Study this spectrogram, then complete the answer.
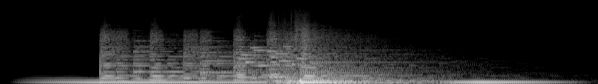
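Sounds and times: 
combat theme music ending: 1.0s - 5.6s.

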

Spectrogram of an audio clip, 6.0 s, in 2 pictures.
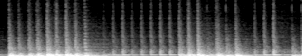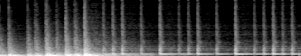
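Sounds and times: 
jungle ambience: 0.1s - 5.9s.

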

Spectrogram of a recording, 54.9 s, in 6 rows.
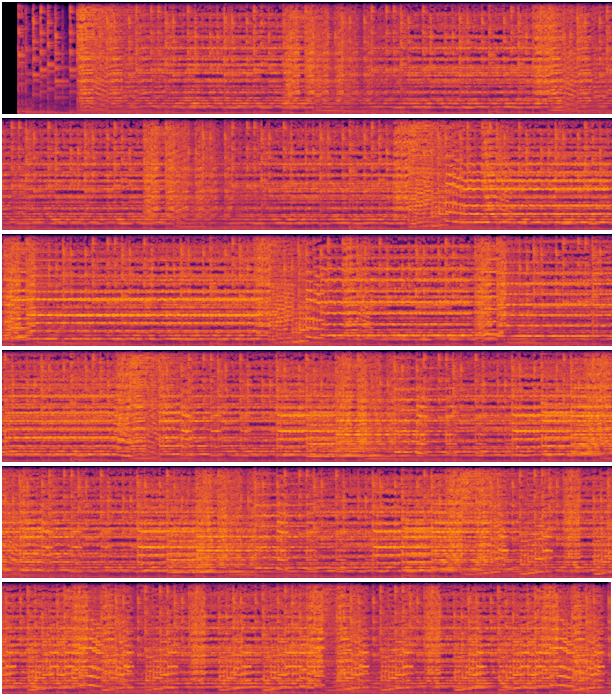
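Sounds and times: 
MIDI music: 1.2s - 54.8s.

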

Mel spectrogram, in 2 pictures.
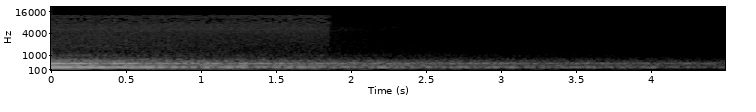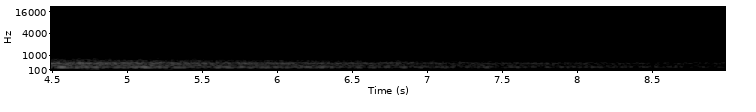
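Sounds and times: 
sequenced melody: 0.0s - 1.6s.

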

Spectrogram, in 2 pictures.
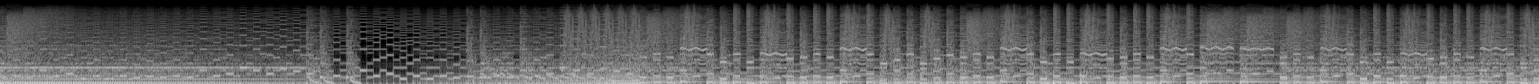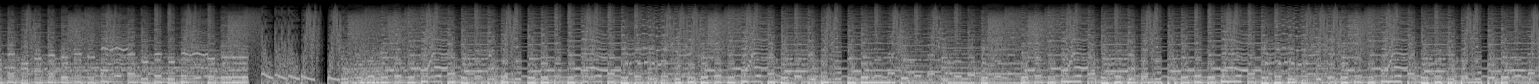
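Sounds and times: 
final boss music loop: 0.0s - 17.9s, 18.8s - 30.7s.

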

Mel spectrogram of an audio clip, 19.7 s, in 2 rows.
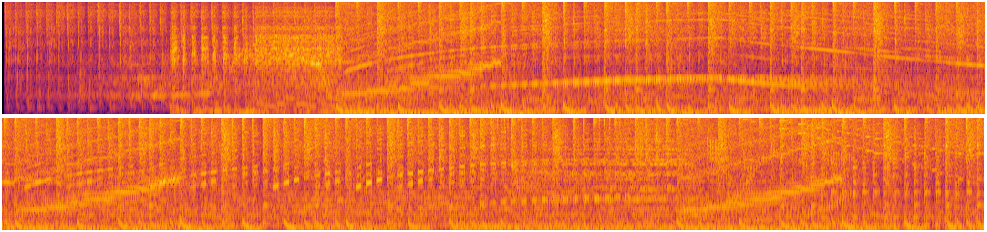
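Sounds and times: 
music jingle: 0.6s - 19.6s.

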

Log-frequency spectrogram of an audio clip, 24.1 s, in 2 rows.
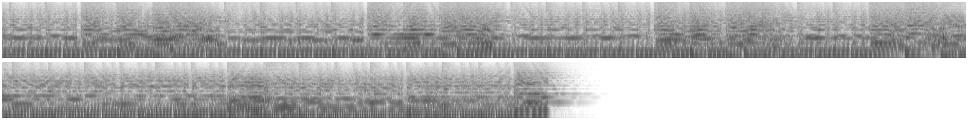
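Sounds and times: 
MIDI battle music: 0.0s - 19.1s.

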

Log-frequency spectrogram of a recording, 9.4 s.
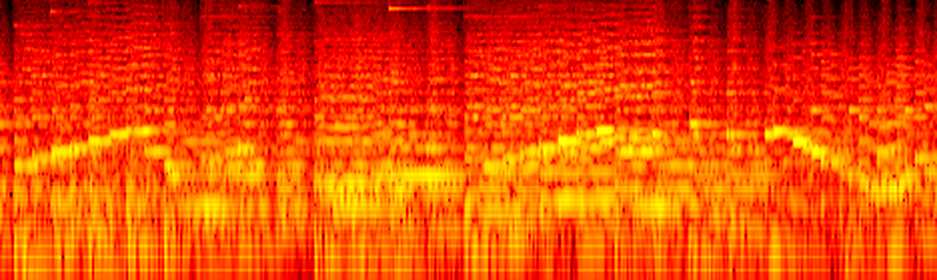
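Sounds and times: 
game menu music: 0.2s - 9.2s.

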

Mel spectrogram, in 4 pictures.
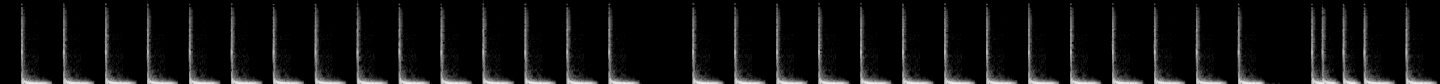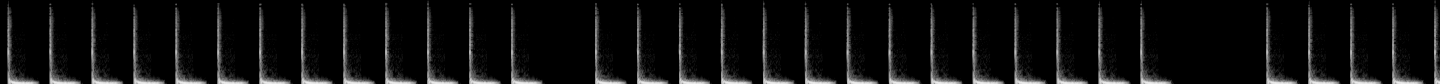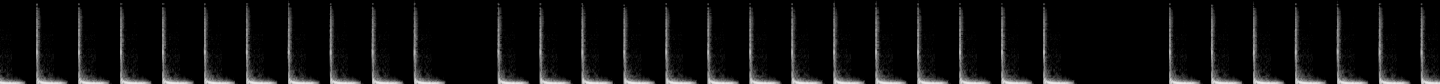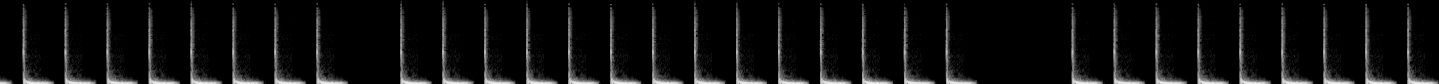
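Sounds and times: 
classic background music kick drum: 0.0s - 6.4s, 7.0s - 19.8s, 20.4s - 26.2s, 27.1s - 39.6s, 40.5s - 53.0s, 53.9s - 57.5s.

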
